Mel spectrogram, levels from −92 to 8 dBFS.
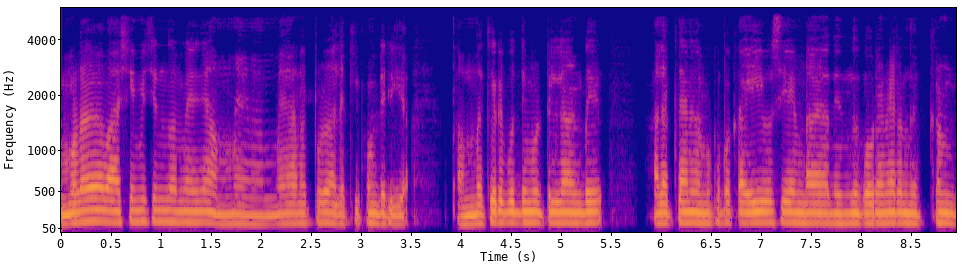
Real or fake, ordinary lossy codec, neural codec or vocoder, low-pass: fake; none; codec, 44.1 kHz, 2.6 kbps, SNAC; 5.4 kHz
